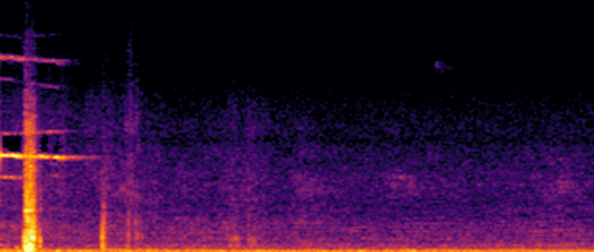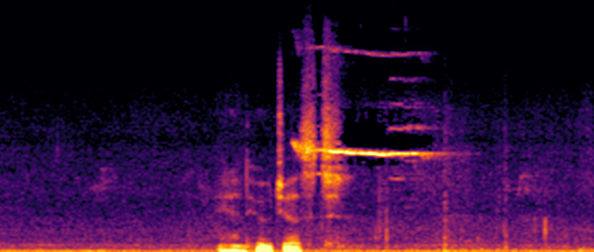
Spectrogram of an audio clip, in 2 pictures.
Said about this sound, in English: My guess is this is a young bird who needs feeding.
